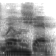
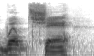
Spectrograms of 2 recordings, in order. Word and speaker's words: Wilshere: Although it's spelled Wilshere, isn't it? – It's Wilshere, not Wiltshire.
